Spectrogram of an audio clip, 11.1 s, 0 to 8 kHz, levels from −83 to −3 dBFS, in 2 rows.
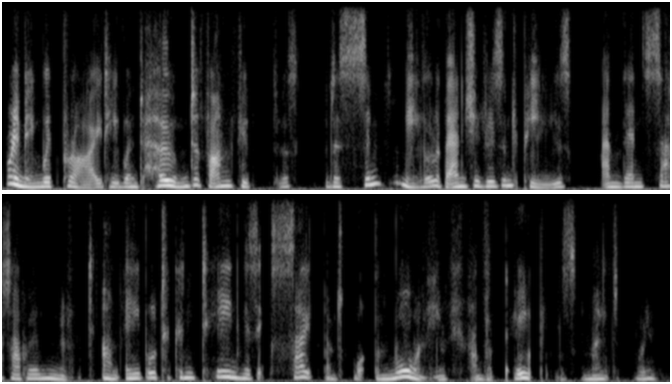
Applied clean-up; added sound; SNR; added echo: neural diffusion model UNIVERSE++.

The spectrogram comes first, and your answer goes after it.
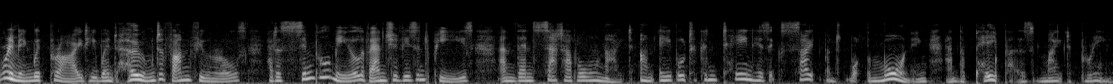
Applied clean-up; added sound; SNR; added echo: none; none; none; none.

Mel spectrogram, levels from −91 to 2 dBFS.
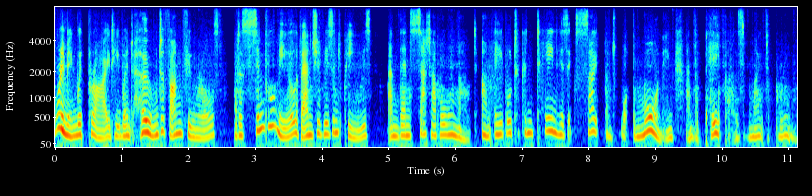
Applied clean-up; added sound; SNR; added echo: neural mask model RNNoise.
